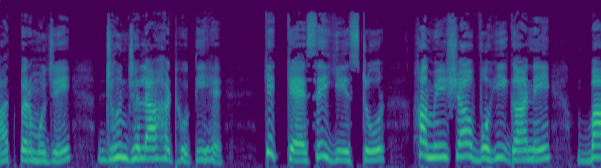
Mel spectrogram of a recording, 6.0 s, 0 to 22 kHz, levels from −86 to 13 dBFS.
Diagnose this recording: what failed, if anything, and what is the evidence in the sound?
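Dropped samples, likely at the driver or buffer. One sharp click at 1.56 s, before "ہوتی ہے کہ کیسے", where the waveform skips a fraction of a millisecond.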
